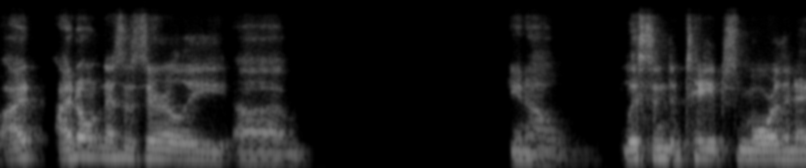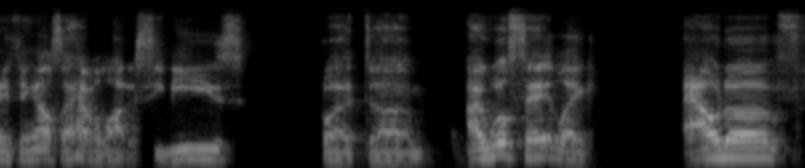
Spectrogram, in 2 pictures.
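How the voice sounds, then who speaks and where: A man's voice: a little high, fairly bright tone. A man in his thirties being interviewed in a casual, conversational way, with hesitant, rambling phrasing. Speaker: interview guest, cassette exchange organiser.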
